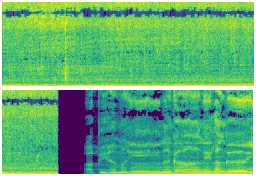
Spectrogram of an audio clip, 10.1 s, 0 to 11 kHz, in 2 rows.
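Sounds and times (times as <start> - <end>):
hose water splashing on plants: 0.0 - 6.2.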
